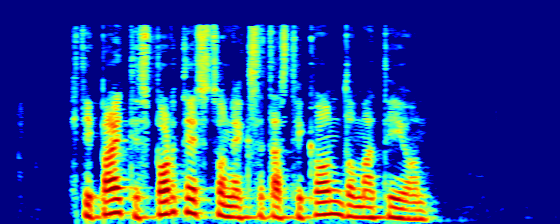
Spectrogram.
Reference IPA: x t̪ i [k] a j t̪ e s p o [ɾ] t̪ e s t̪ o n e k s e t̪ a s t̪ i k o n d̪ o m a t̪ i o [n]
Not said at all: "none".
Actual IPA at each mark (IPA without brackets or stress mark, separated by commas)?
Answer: p, ɾ, n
